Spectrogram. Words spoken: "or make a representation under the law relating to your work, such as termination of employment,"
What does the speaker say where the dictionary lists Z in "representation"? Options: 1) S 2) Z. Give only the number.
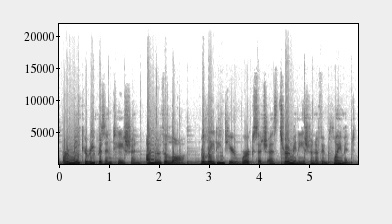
2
